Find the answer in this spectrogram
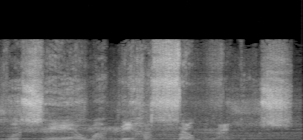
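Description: A spectral jailer from a dark fantasy audio drama, with a Brazilian accent. He is cold and sadistic, every taunt drawn out in a deep register. Loud music swells under the voice. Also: measured pace. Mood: mocking.

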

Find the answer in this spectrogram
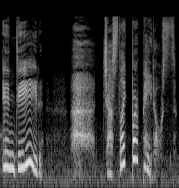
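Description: A woman voicing a tiny, outspoken floating fairy girl in an anime game, with a squeaky childlike voice and blunt manner. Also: big pitch swings, drawn-out words, pushed and bright, exaggerated voice. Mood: matter-of-fact. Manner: blunt, exclaiming, refers to self in third person. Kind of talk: anime video game voice acting.

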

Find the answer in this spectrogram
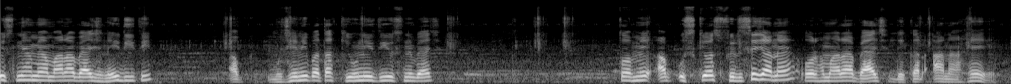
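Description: Young male host, relaxed let's-play chatter, light faint background noise. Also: fairly high pitch. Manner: chatty, thinks aloud while playing. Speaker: gaming channel host. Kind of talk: casual let's-play commentary.

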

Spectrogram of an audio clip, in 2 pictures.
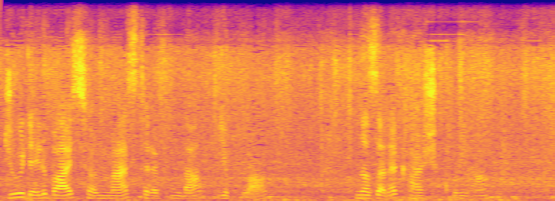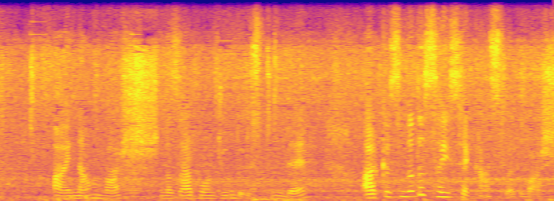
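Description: A middle-aged woman chatting casually and exclaiming to her followers in a giggly travel vlog style, filming herself outdoors on a handheld gimbal. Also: on the low side. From Turkey. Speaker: vlogger and astrologer. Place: outdoors at a mountain viewpoint. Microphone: handheld camera on a gimbal. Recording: loud outdoor urban noise with vehicles.

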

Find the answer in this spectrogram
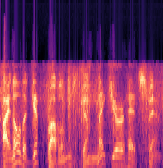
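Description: A middle-aged American man giving a polished, deliberate scripted sales pitch as a 1950s television announcer. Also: very animated. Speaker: commercial announcer. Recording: muffled 1950s television broadcast with faint noise.

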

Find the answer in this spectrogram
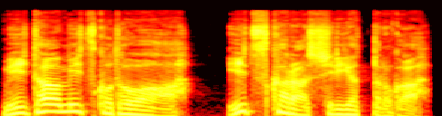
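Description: An actor playing an authoritative, probing prosecutor who questions formally in a dramatic audio mystery. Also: male voice, medium pitch, sing-song, moderate pace, no echo, clean studio sound. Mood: probing, firm. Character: male prosecutor, probing, authoritative, composed interrogator. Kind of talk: dramatic audio reading of an interrogation.

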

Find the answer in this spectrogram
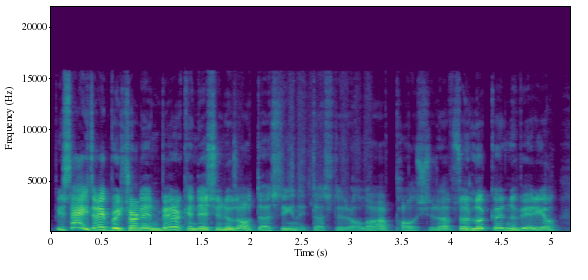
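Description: A man's voice: high-pitched, fast, vocal fry. A man in his fifties from Southern California, chatting casually and animatedly as a host answering viewer comments in a home room, speaking into a desk microphone. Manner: animated, gestures with hands, shows toy cars. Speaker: toy car collector channel host. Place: home room with shelves of toy cars. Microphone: large desk condenser mic in front.

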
